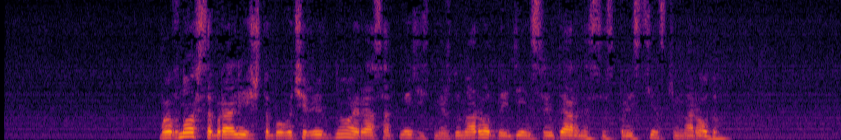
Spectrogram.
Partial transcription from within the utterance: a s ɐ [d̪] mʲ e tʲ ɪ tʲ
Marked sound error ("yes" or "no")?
yes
